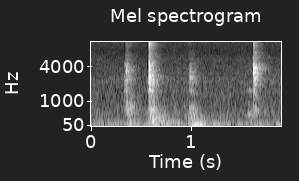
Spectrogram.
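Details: AEG Ceran hob/cooker energy regulator switch, adjusted after cooling down: four sharp, dry, crisp, high ticks in two seconds as the regulator contact snaps over while the timing screw is turned left and right; normal regulator clicking.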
